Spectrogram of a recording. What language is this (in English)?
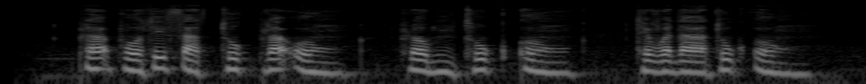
Thai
